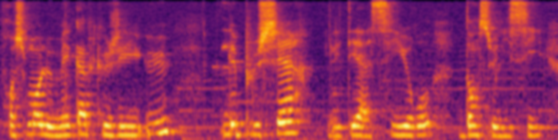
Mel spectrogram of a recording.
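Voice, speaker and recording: A young woman rambles happily through a makeup review, stumbling and restarting as she gushes. Her voice sits at an ordinary pitch, and faint music plays softly behind her. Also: fairly even intonation, moderate pace. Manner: chatty, gushing, many fillers and restarts. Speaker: beauty vlogger. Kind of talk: casual makeup review vlog.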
